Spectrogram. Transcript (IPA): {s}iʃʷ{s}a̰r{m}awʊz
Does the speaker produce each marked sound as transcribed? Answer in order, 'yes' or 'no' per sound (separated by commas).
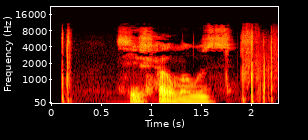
yes, no, yes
